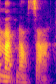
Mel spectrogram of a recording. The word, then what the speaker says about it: Magnotta: to luca rocco magnotta i've already pronounced a couple of ways but we're saying magnusser so like i said 24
